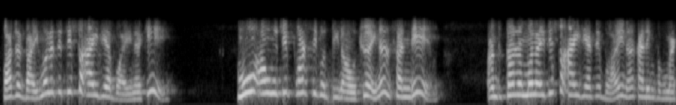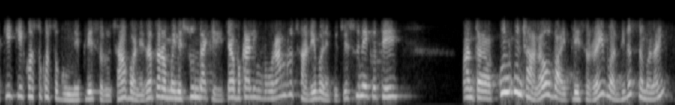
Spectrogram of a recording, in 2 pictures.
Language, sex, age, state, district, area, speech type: Nepali, female, 30-45, West Bengal, Kalimpong, rural, conversation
